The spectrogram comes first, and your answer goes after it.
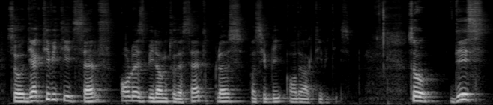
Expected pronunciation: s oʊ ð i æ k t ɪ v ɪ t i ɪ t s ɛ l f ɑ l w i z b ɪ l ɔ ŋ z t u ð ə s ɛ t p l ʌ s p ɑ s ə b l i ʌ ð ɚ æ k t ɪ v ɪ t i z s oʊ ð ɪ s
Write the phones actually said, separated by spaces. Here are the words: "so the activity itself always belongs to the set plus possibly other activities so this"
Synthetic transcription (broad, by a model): s oʊ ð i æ k t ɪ v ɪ t i t s ɛ l f ɑ l w i z b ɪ l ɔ ŋ t u ð ə s ɛ t p l ʌ s p ɑ s ə b l i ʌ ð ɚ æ k t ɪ v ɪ t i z s oʊ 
